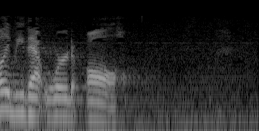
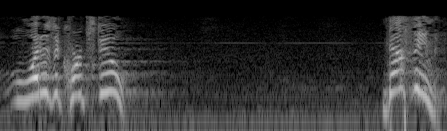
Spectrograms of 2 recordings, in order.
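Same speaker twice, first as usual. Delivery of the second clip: loud, high preaching at full force; fiery preaching; 6 semitones higher, 8 dB louder than usual. Acted. Pastor preaching loudly to his congregation, fiery. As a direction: preach it hard to the church.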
